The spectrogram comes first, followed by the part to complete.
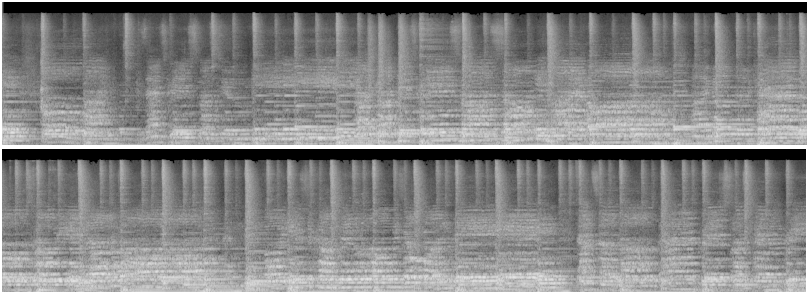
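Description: Mixed choir of men's and women's voices singing in parts, backed by a bass guitar holding low notes and drums keeping a steady beat.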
